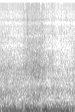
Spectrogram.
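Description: Small waves gently lapping along a calm sea beach, a soft, continuous low wash with faint wind noise, close and steady, no voices.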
